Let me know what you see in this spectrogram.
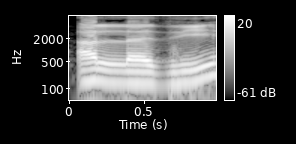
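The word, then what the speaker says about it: الذي: Kemudian alladzi hati-hati dalam pelafalan zal di sini ada huruf dalal bukan huruf zai ya. Kebanyakan kita kadang-kadang membaca huruf dal dengan huruf zai misalkan alladzi.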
